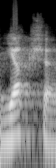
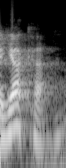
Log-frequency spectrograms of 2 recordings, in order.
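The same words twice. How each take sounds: First: "yaksha" with sh after the k; "yaksha", adding sh before the final a; Sanskrit pronunciation. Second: "yaka" with a plain k, no sh; "yaka", k straight into the final a; alternative pronunciation. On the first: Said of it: "That's how they say it in". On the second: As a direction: say "yaka", leaving out the Sanskrit sh. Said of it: "you can also say the word yaksha". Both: Shown as a demonstration.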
